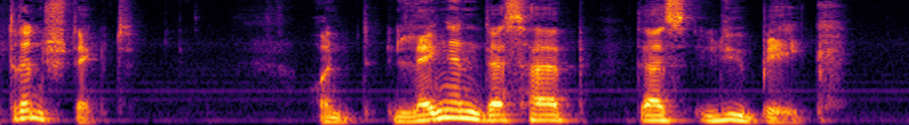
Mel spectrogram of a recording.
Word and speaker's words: Lübeck: Und deswegen wird Lübeck lang ausgesprochen, das E.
